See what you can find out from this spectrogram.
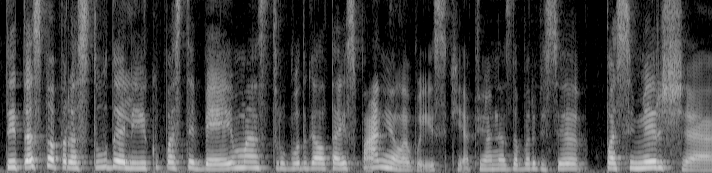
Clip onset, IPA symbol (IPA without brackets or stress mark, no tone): t̪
